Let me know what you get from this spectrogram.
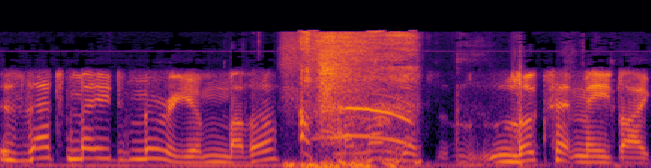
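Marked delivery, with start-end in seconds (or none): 0.0-1.9 put-on, very regal and lofty voice. Just out of the gas, asking mum about the nurse, putting on a very regal voice. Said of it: "in a very regal voice".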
